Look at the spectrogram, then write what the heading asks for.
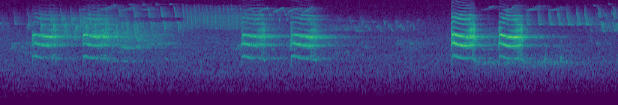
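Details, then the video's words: Blue jay of eastern North America giving harsh, nasal jay calls with rich stacked harmonics, loud paired bursts near the start and again later, separated by quieter fading echoes. "Blue Jay Sounds"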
